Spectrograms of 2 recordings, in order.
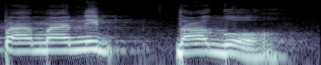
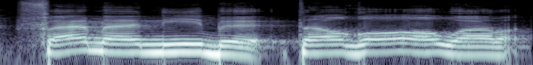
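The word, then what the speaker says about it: فمن ابتغى: Teman-teman sering baca kayak P, bukan kayak B yang sebenarnya yang benar adalah B. B yang mantul. Pamanib. B. Bukan P, pamanib tago. Itu sering kali ini. Cara bacanya pamanib tago, bukan pamanib tago. Ya, yang benar apa? Famanib tago, kayak B yang mantul.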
